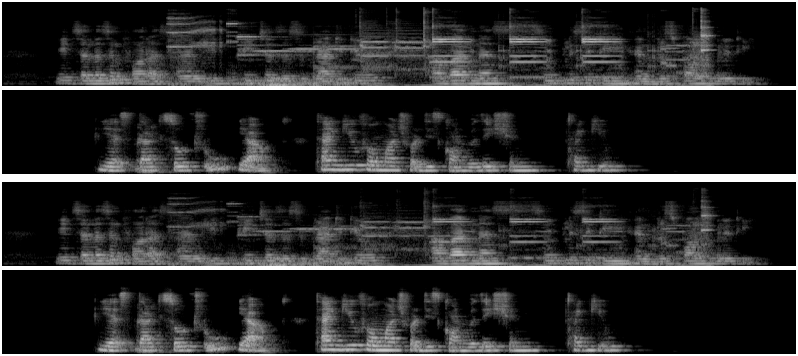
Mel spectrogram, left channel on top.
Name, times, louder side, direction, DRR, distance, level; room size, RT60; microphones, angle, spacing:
voice 1, 0.5-3.9 4.3-7.5 9.3-9.5, equal, 10° right, 0.7 m, -31 dB
sound 1, 1.6-7.1, left 6 dB, 75° left, 0.6 m, -28 dB
voice 2, 8.9-10.6 11.1-13.3 13.6-14.2, right 2 dB, 50° right, 0.8 m, -25 dB
5.9 x 3.1 x 2.5 m
head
